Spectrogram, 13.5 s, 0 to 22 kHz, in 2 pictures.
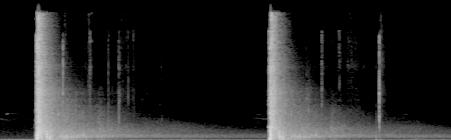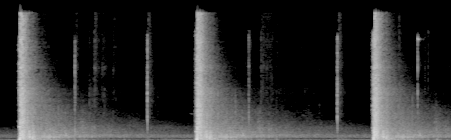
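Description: A 9mm pistol fires Magtech zinc-plated steel-case ammunition: five loud, sharp shots spaced about three seconds apart, each with a ringing decay, and no talk.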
